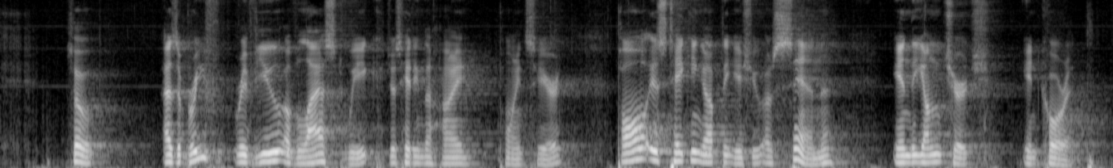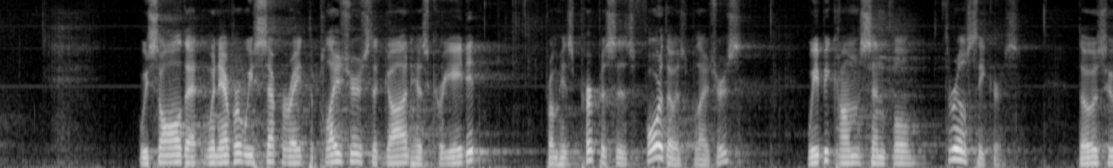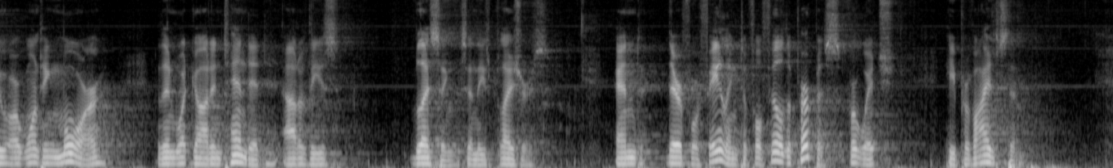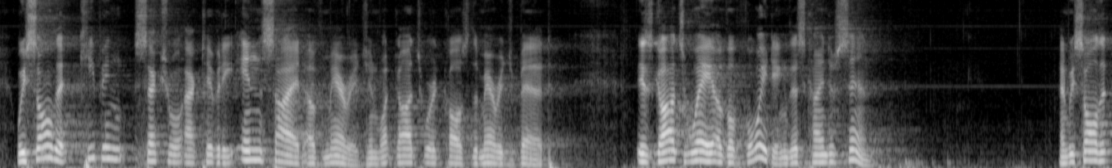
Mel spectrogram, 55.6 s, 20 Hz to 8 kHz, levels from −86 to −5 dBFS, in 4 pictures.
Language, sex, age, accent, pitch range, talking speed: English, male, 50-69, American, 105-140 Hz, 115 wpm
